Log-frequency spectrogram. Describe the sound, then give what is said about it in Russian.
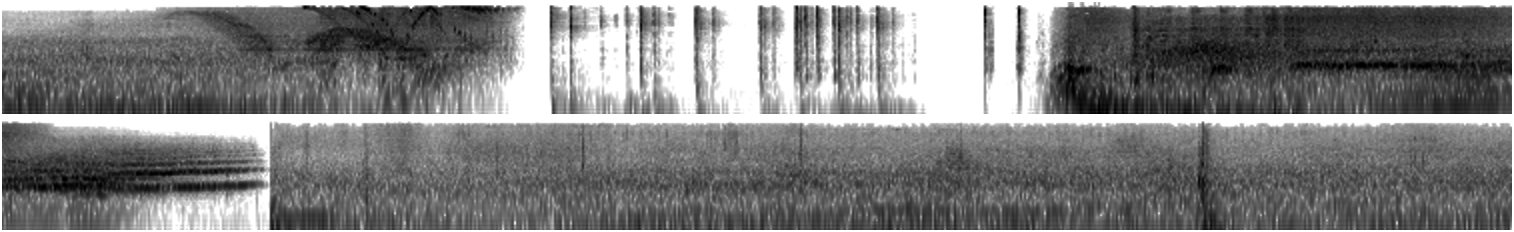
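A new Uber car's engine revs up loudly through rising gears, then settles into a steady rush of road noise as it speeds along to its destination, after a few brief mechanical clunks and moments of near silence. “Убер мощно домчал до места.”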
